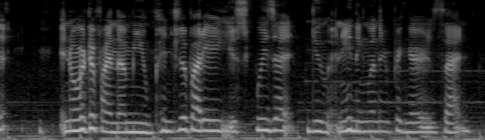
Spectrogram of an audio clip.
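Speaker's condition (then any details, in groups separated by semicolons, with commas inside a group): Friedreich's ataxia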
